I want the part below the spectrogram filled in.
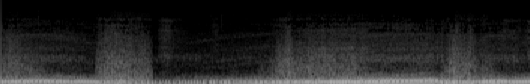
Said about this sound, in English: Great sounding motorcycle too, just straight out of the crate. A real nice low throaty sound on it.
